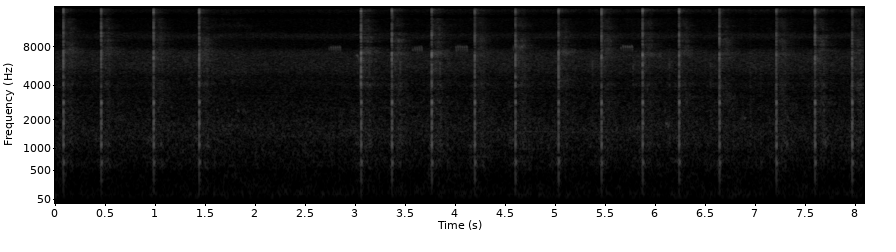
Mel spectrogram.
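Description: Faint, sharp clicks repeating fairly evenly about two to three times a second, with a short pause about a second and a half in, over quiet background.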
